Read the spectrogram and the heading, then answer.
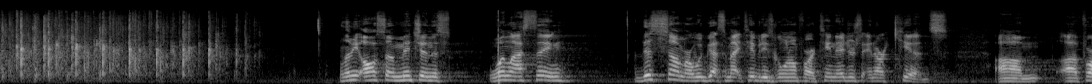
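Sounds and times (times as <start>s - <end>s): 
audience applause: 0.0s - 2.7s
speech: 3.4s - 10.9s.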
